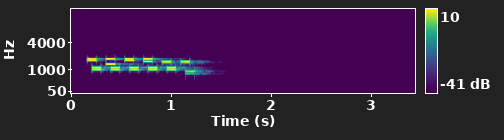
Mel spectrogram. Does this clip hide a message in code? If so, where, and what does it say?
Yes: multi-frequency trunk signalling (R2, with the far end's replies) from 0.2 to 1.2 s, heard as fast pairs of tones, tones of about 90 ms, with room echo. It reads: 070933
